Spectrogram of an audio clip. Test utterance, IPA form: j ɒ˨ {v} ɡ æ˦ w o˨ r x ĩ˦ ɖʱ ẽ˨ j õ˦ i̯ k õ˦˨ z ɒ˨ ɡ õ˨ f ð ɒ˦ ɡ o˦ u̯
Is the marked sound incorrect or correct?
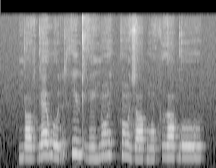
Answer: correct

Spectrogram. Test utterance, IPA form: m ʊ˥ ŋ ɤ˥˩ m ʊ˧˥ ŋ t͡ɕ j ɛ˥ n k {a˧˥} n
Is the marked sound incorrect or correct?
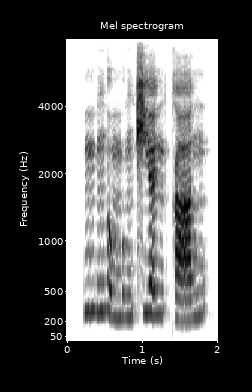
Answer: correct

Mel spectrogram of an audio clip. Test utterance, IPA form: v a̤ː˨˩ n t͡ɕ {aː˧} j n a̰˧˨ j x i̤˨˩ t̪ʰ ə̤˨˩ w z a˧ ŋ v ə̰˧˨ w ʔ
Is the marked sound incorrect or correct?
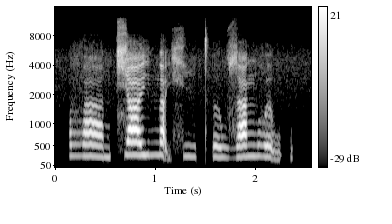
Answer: correct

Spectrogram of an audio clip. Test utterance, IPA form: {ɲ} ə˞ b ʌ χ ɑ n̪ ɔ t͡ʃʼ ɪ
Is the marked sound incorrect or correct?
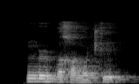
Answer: incorrect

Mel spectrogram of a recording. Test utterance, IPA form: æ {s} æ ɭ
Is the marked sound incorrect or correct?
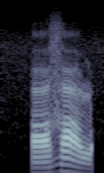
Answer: incorrect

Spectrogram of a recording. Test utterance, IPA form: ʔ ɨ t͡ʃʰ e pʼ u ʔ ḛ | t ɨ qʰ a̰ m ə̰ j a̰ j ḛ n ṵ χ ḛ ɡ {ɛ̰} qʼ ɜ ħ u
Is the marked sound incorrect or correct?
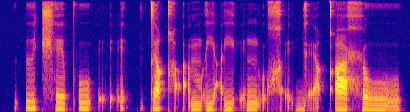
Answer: correct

